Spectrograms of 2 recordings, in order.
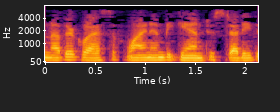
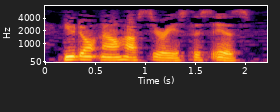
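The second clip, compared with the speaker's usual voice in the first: ordinary delivery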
